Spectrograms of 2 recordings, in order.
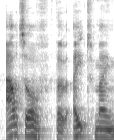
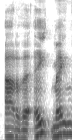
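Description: First: It is said in a plain accent. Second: It is said in a put-on accent.

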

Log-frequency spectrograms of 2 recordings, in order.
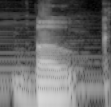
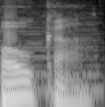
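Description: First: It is one syllable rhyming with poke. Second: It ends like poker, with an -er ending. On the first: "It's not boke that rhymes with poke" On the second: "That rhymes with poker"

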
